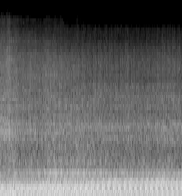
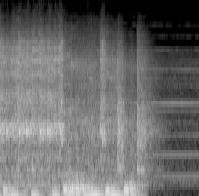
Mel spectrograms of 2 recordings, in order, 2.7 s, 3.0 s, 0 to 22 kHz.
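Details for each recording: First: C50 during a rebuild, first start after cleaning the tank and installing a new fuel pump. A fast, even single-cylinder putter with steady firing pulses and no knocks or misses. Normal, healthy running. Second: C50 during a rebuild, first test start after tank rust cleaning and a new fuel pump, old black oil, in the garage: two bursts of rough cranking with brief catches, each dying out; cranks but will not start.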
